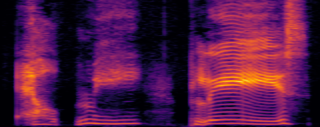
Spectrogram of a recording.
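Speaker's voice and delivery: high, pleading dying moan; a hint of a dying man's moan; moaning plea. A narrator's reading. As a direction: beg weakly through pain. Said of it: "DeCarlo moaned".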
